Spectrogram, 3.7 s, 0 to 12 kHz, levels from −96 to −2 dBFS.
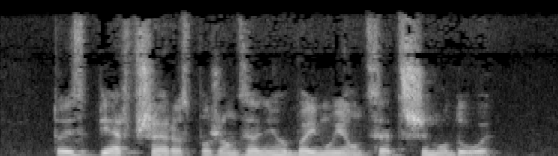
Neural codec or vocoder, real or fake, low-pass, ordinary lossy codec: none; real; 10.8 kHz; MP3, 48 kbps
